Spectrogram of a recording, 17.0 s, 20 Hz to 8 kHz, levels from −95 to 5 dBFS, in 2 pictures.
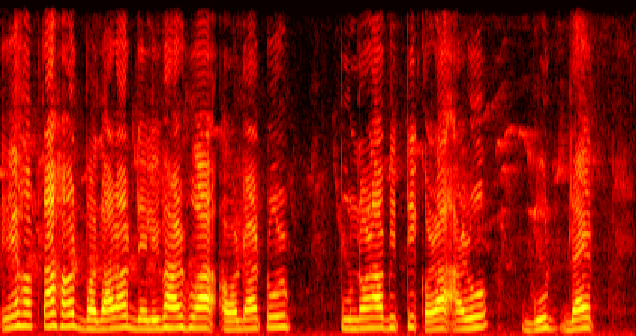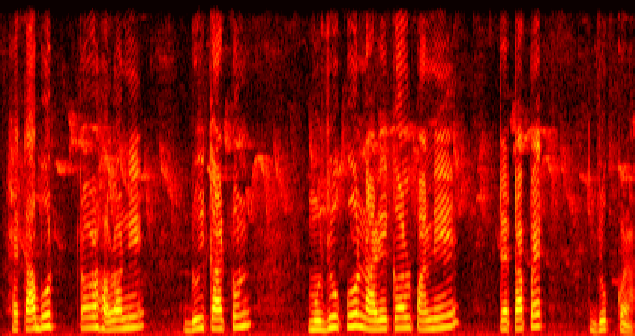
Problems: constant background noise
